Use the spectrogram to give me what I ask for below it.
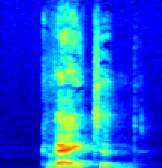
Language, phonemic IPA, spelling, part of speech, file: Dutch, /kʋɛɪtə(n)/, kwijten, verb, Nl-kwijten.ogg
- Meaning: 1. to lose 2. to quit 3. to acquit oneself (of some job or task)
